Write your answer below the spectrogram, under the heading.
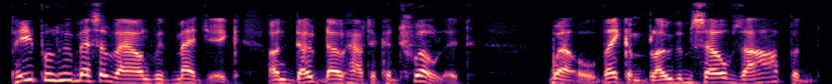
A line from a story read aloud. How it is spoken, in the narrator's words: said Once kindly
